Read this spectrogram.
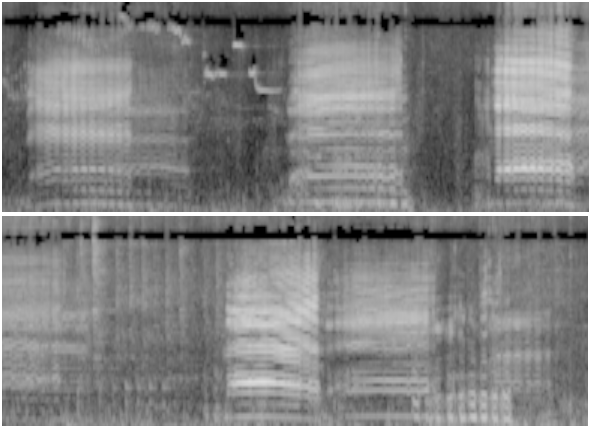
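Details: Zwartbles sheep in a blooming orchard on a County Kilkenny farm in Ireland, heard in the evening; loud, harmonically rich bleats come in separate bursts about every one to two seconds, with a faint high chirp early on.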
